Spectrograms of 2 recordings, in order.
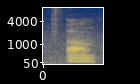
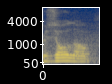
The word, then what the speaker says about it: Zoro: And from there, long story short, Zorro, or Zolo, you can say his name different ways, he is ravenous to fight this guy.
